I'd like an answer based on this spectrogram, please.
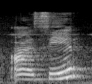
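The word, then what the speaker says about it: عسير: Nah, perhatikan ya teman-teman, di sini ada dua kata yang pengucapannya itu mirip, asir dan yasir. Nah, perbedaannya adalah kata pertama ini menggunakan ain dan kata kedua ini menggunakan huruf ya.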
